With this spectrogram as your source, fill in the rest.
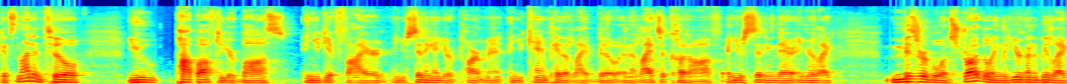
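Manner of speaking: usual speaking voice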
